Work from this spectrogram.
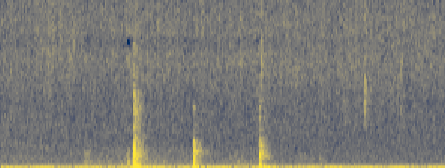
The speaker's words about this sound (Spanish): cuando noté que alguien estaba tocando en mi puerta. Pensé que algunos de mis primos me quería asustar.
